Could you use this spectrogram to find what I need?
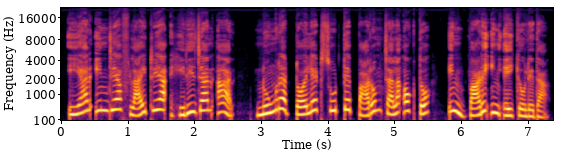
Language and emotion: Santali, disgusted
